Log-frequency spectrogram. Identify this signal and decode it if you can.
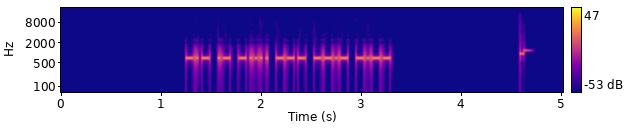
Morse code, heard as a keyed tone, about 44 wpm, 700 Hz. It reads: KA6OQY
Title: USA Call Signs Repeated 2x 45wpm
